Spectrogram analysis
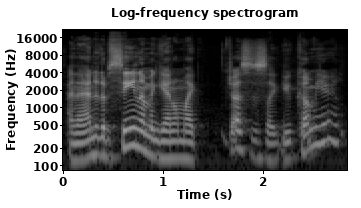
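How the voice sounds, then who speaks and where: A man's voice: fairly high pitch, very animated, fast, a bit bright. A young man with a Southern California American accent, telling his own story openly and informally as a podcast guest. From Los Angeles area, United States. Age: young adult. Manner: open, informal, slangy. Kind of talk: casual personal interview storytelling.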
